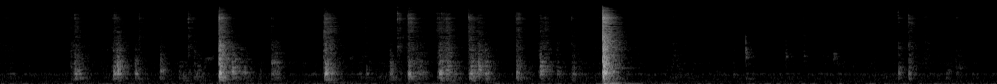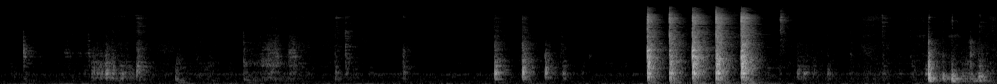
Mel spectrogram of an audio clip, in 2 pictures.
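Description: Metal spanner clinking and clicking against the nut and bolt at the hub of a plastic table base. Scattered clicks and knocks, then a quick run of loud clicks about three-quarters of the way through.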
